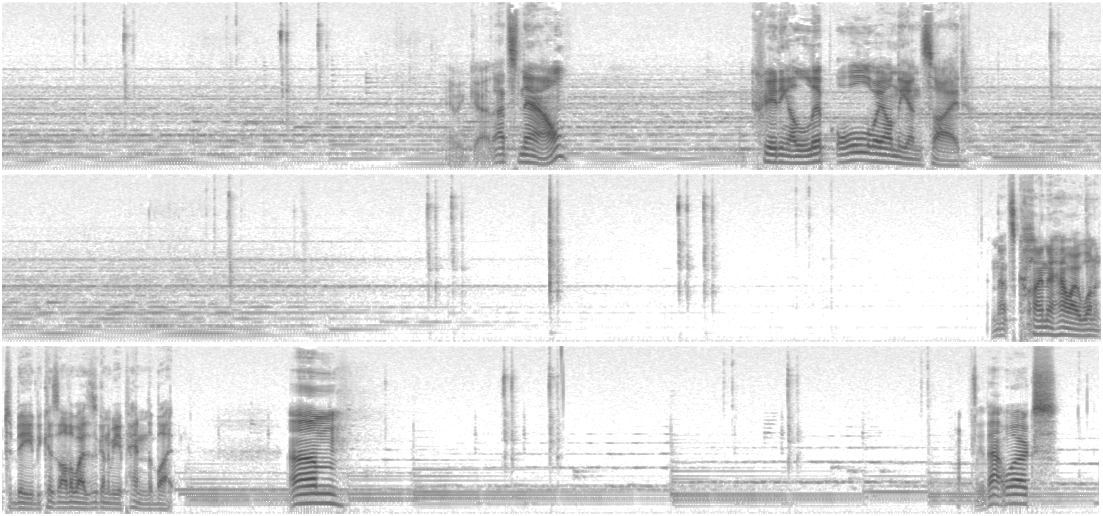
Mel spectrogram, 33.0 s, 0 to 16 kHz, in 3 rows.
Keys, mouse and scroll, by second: 5.1-5.4 scroll down 4, 5.4-9.6 middle drag, 9.6 click, 10.4 s, 13.3-15.2 shift+middle drag, 15.2 s, 19.2-21.5 middle drag, 21.5-21.8 scroll up 3, 21.8-23.0 shift+middle drag, 23.0 click, 23.2-27.0 middle drag, 27.0 r, 29.8 s, 31.4 scroll down 3, 31.6 middle click, 32.4-32.7 scroll down 3, 32.7-32.9 middle drag.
